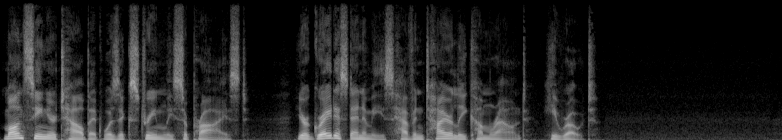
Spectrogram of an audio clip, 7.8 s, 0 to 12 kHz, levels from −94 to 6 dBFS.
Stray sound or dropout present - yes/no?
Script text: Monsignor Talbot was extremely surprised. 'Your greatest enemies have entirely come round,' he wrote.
no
